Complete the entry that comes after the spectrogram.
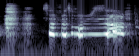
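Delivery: high, slow squeak on the edge of tears; overcome with emotion. Real, not acted. Player back in Anna's house, overwhelmed. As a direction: squeak it out slowly, half laughing, half crying.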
